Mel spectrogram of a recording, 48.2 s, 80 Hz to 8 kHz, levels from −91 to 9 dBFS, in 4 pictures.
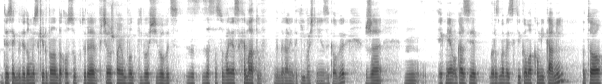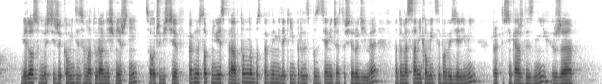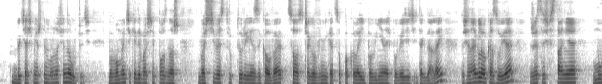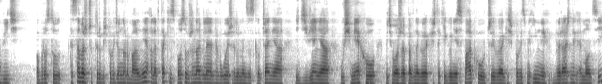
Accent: native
